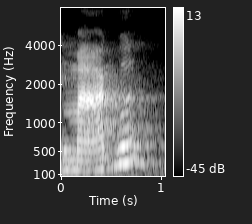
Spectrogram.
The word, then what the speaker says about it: mágoa: tônica é diferente né e mágoa a sílaba tônica está no mar magoa a sílaba tônica e já está no gol então elas elas estão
